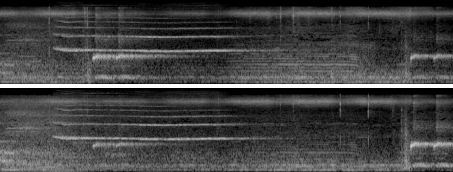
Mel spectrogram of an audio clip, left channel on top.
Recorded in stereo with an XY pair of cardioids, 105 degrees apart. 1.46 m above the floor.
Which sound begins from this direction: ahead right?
A squeak, at 0.5 s.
